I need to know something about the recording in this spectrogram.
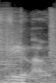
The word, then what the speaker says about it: Velo: I believe it's Velo. Okay. Velo. But he is another big hitter. I'm gonna call him Velo, like those packs you buy from the gas station.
